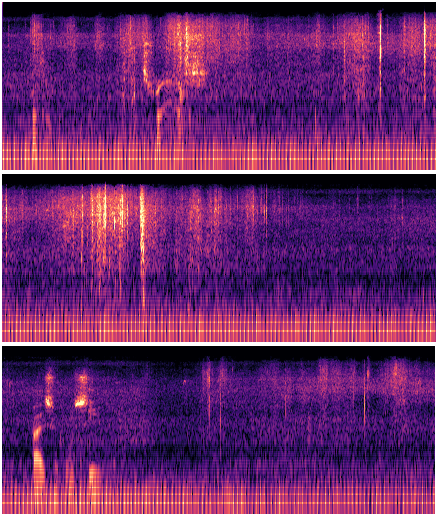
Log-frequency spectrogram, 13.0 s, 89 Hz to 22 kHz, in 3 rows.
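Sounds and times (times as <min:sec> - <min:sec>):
steady low rumble: 0:00.0 - 0:13.0
debris clicking and rustling: 0:01.1 - 0:07.2.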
